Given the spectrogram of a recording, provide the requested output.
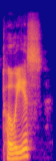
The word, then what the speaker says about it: Poeas: He was killed by, I believe it's pronounced Poeas. It's spelled P-O-E-A-S, with the help of Medea's magic.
